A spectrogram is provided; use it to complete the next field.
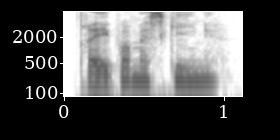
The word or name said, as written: dræbermaskine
